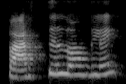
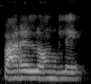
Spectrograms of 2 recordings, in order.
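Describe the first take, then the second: First: Parle anglais said as parle-t-il anglais, a clear t between the vowels; slow, with a crisp t sound bridging parle and anglais; with the linking t. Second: Parle anglais run straight together with no t between; wrong, no t sound. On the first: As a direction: parle anglais with the t, as the correct version. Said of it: "टी इसलिए लगाया है सिर्फ pronunciation clear करने के लिए". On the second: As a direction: say parle anglais with the vowels clashing, no linking t. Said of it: "it doesn't sound nice". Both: Shown as a demonstration.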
